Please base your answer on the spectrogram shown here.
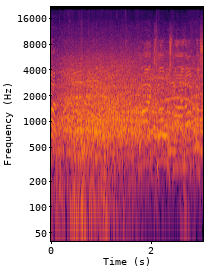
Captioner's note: audience cheers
